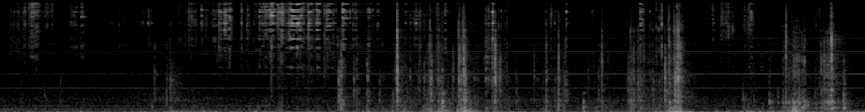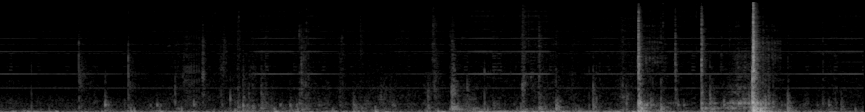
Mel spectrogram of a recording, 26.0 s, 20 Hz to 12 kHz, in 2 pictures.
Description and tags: There is a high pitch that I don't know how it popped up. Recorded with a Sony PCM-D50, Beachtek DXA-6VU XLR adapter, Blue XLR cable, and a AT8035 shotgun. I did get generic splitter and was handholding all gear.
